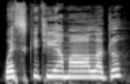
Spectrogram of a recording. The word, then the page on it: wesgijiama'latl: Mi'gmaq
